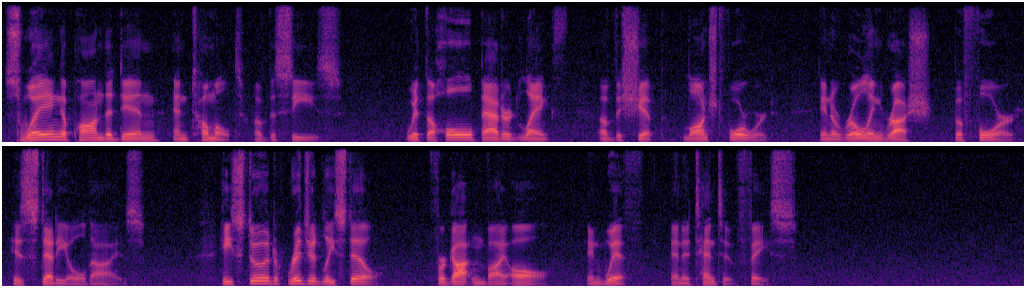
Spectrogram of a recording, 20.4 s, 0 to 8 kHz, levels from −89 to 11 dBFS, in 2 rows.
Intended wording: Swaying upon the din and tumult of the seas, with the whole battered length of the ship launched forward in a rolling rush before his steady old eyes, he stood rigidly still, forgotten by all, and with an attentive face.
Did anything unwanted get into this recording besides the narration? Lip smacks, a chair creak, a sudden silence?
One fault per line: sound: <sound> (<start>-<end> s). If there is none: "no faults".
no faults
